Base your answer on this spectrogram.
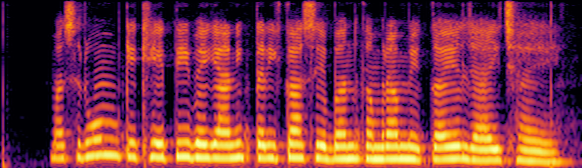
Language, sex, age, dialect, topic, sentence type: Magahi, female, 25-30, Western, agriculture, statement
